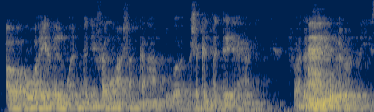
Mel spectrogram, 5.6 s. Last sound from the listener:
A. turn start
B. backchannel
B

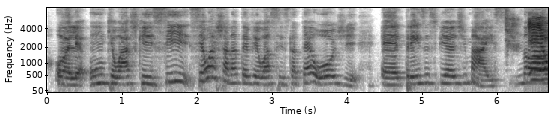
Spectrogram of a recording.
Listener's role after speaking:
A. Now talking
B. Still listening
A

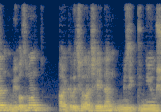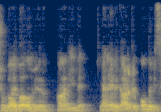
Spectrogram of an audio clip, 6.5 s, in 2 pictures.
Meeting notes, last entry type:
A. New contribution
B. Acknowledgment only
B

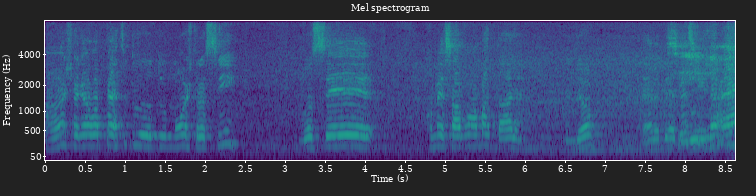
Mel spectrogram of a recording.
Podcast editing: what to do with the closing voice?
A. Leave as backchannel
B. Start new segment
B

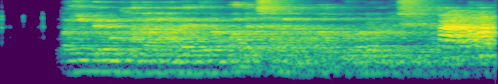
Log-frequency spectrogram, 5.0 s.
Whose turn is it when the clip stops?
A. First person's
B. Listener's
B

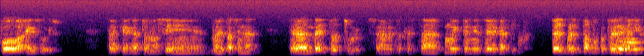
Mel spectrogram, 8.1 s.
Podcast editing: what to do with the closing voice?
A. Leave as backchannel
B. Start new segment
B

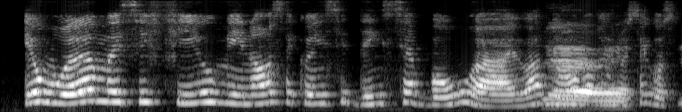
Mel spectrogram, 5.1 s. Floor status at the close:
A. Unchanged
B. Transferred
B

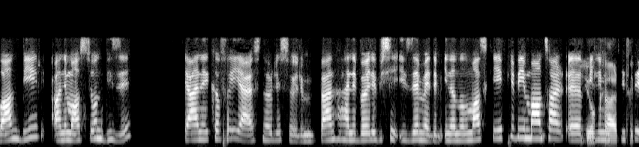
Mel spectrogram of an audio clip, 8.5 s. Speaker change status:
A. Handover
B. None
B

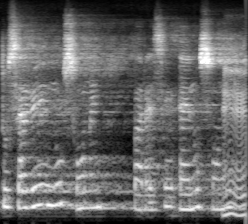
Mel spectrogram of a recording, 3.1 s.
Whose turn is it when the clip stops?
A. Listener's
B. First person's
A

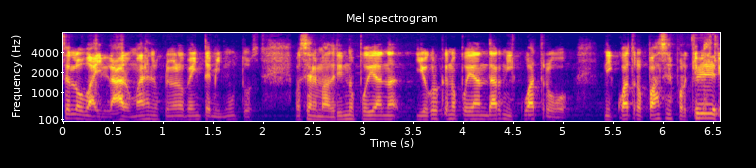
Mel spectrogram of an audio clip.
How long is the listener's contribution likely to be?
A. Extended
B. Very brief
A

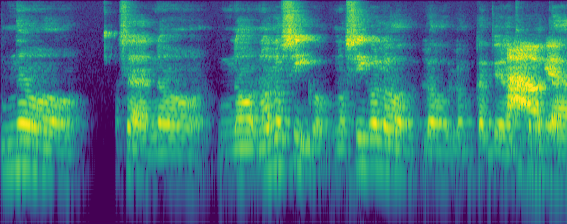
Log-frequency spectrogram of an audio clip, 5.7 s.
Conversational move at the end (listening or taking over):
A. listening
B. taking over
A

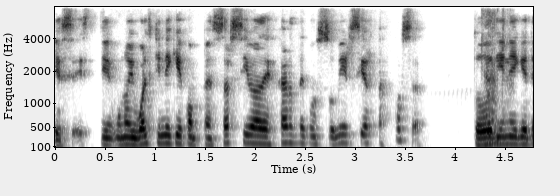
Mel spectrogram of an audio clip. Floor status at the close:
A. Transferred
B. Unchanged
B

